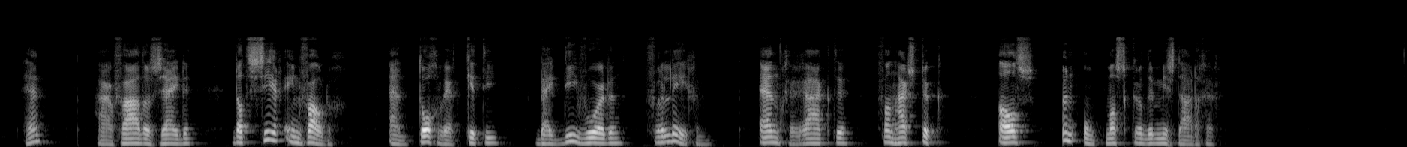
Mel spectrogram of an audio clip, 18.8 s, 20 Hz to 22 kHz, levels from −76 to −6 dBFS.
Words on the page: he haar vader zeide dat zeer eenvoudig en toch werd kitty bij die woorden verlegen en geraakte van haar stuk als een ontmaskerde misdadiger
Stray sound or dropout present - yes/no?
no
